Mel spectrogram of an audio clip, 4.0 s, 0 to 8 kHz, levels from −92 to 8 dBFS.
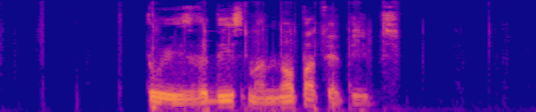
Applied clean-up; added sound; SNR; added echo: neural mask model RNNoise.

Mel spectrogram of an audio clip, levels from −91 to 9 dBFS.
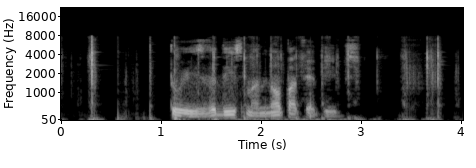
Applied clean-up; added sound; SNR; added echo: classical method Wiener filter.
